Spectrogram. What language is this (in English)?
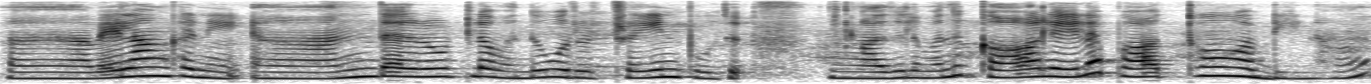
Tamil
